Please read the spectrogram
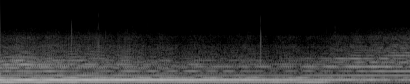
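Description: Punk record playing: a held, distorted electric guitar note rings out as a steady drone with no drums, fading slowly toward the end.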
